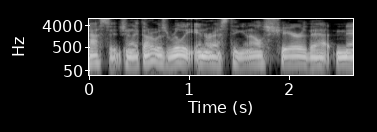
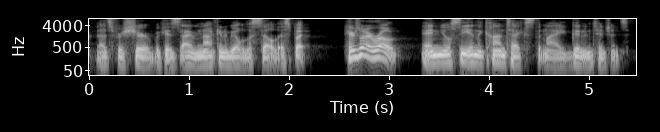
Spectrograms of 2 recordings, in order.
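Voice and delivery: ordinary talk

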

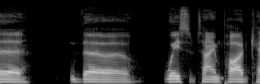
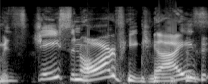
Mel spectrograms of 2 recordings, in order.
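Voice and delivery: higher, throaty-nasal show intro; 9 semitones higher, 4 dB louder, slower than usual. Shown as a demonstration. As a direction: keep the gross throaty nasal sound going. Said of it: "throaty and nasally at the same time".

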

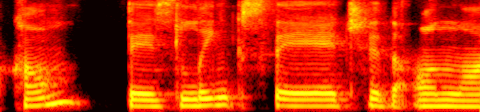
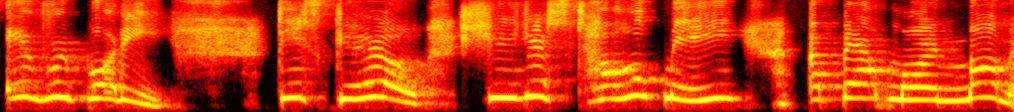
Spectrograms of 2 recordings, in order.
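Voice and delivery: imitated amazed announcement; 13 semitones higher than usual. Boxer telling the whole table about her, imitated amazement. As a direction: act out an astonished man addressing the room.

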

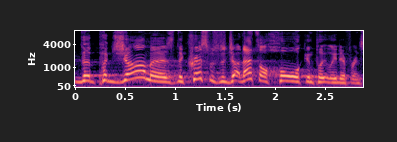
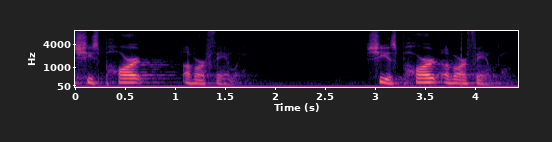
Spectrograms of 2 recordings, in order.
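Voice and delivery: soft, gentle and quiet; hushed comfort to a child; tender reassurance; 4 semitones lower, 10 dB quieter than usual. Retold or imitated. Father reassuring tearful daughter.

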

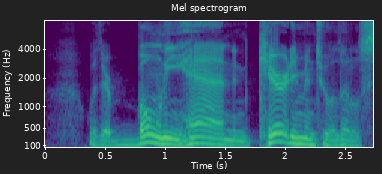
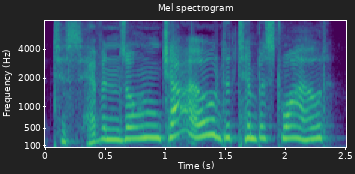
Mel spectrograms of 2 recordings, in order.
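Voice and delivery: put-on children's voices; 13 semitones higher, 6 dB louder than usual. A narrator's reading. Children answer the witch from outside, childlike. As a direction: answer as a little child, pitched high. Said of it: "The children answered".

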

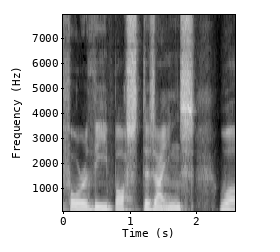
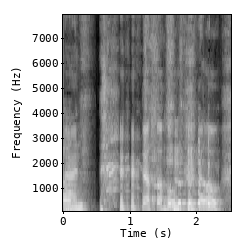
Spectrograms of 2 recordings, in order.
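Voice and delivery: laughing; 4 semitones higher, much slower than usual. Real, not acted. Greeting guests while laughing.

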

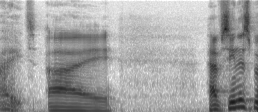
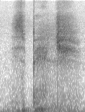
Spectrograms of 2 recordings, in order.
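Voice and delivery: whispering; 14 dB quieter than usual. Real, not acted. Aside insult about Ray.

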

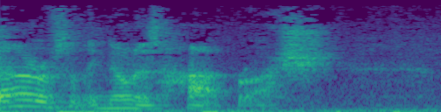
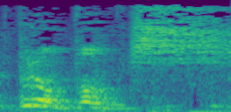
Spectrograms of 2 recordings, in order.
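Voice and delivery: mock drum sounds; 4 semitones higher, 10 dB louder, much slower than usual. Mimicking campfire drums.

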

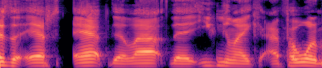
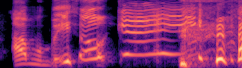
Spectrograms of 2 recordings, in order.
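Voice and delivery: high, laughing quote; quoting while laughing; 4 dB louder than usual. Retold or imitated. Cohost quotes host's line, laughing high. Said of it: "He said".

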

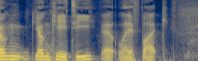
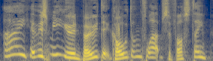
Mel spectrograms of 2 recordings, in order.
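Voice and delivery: indignant high; 10 semitones higher, faster than usual. Real, not acted. Indignant defence of nickname.

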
